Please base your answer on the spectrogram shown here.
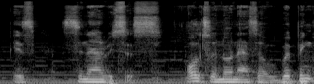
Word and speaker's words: syneresis: This pronunciation is Syneresis, also known as a whipping of a protein.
